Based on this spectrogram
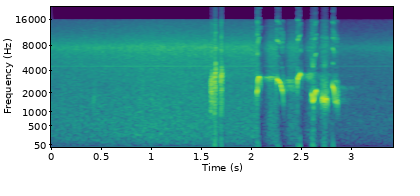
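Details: Dok taeng bird singing on 8 September 2023: a short chirp, then a rapid run of six clear whistled notes stepping up and down, all within about a second.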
